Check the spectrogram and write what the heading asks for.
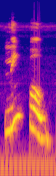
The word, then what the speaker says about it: limpou: Próxima palavra, limpou. Vamos chamar junto comigo. Limpou! Quem é a nossa sílaba tônica? Muito bem. O pou, ela é a nossa última sílaba.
